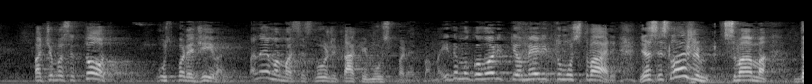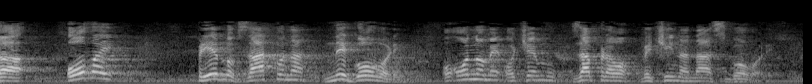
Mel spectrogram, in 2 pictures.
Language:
Croatian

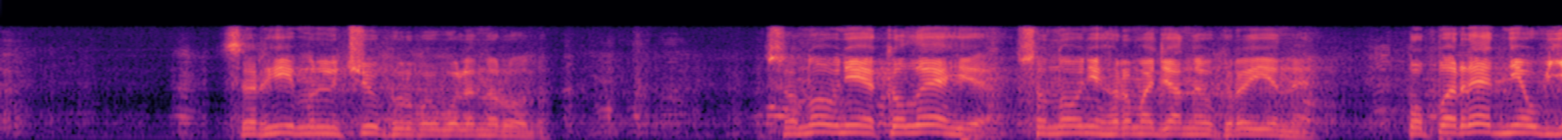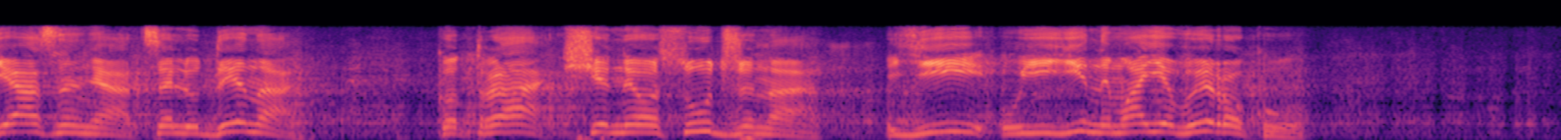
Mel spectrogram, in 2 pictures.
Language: Ukrainian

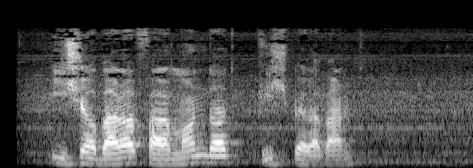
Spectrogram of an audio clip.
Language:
Persian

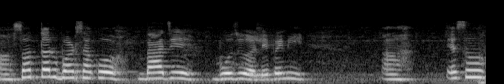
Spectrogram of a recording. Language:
Nepali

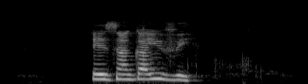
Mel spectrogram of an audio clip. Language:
Aja (Benin)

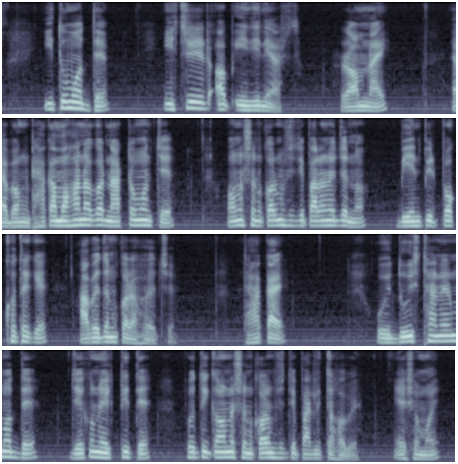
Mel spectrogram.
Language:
Bangla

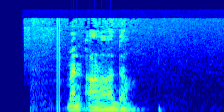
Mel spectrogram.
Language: Arabic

